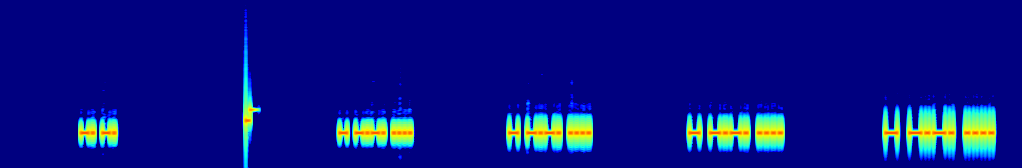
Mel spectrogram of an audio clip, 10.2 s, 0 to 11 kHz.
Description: Morse code, heard as a keyed tone, about 38 wpm, 700 Hz. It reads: NN TCH TCH TCH TCH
